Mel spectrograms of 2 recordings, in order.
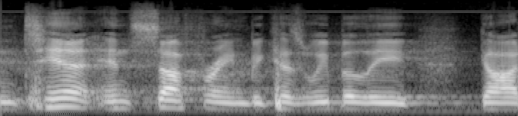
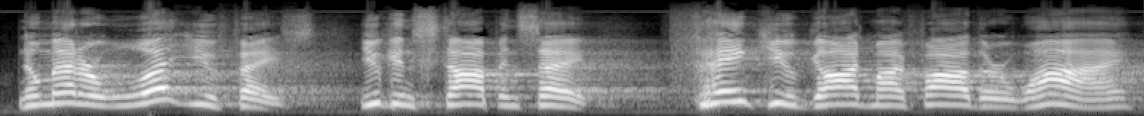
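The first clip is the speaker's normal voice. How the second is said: louder, higher exultant exhortation; preaching at full force; 6 semitones higher, 7 dB louder than usual. Acted. Preacher urging listeners to thank God, exultant. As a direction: lift them into thanksgiving.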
